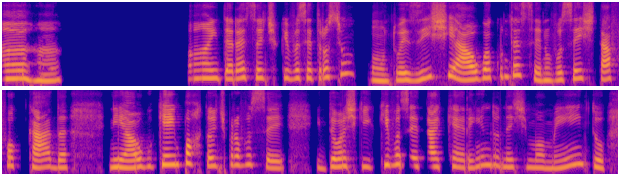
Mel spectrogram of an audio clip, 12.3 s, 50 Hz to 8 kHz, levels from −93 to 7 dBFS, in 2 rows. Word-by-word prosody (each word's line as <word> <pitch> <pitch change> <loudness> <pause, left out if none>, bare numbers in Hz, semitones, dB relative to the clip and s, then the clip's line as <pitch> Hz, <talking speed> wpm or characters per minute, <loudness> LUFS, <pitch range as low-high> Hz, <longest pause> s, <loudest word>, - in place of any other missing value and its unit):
Aham. 210 -5 +2 1.3
Hã, 250 +2 +1
interessante, 255 +1 0
porque 255 - -5
você 255 +1 0
trouxe 275 +7 -2
um 395 - -5 0.2
ponto, 190 0 -2
existe 240 - +2
algo 215 +1 +6
acontecendo, 265 - -1
você 205 +4 -1
está 245 -2 +1
focada 230 -3 +1 0.4
em 225 0 +3
algo 230 +3 +3
que 270 - +1
é 295 - +9
importante 295 -4 +2
para 290 -1 -1
você, 280 -9 -3 0.3
então 205 +4 +1
acho 245 0 +1
que 240 -2 -5
o 220 - -14
que 290 - +2
você 290 -3 -2
tá 240 -1 +1
querendo 240 +4 -4
neste 230 -1 -5
momento, 215 +5 -2
240 Hz, 150 wpm, -22 LUFS, 215-265 Hz, 1.3 s, é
